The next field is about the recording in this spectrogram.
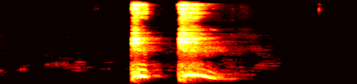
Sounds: Throat clearing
